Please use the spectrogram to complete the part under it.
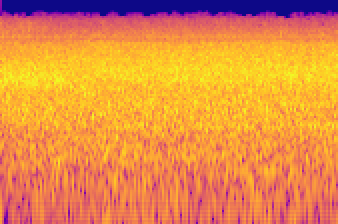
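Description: Daranak Falls, a waterfall, roars as a loud, dense, unbroken rush of falling water heard up close, filling the whole clip with no voices.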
